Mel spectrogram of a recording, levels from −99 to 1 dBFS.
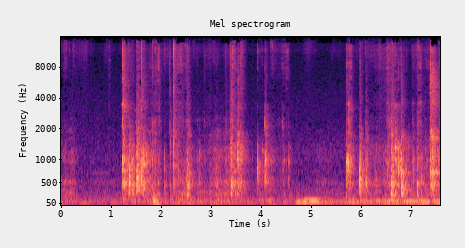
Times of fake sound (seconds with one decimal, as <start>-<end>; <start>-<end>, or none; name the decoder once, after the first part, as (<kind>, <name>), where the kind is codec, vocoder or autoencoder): none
